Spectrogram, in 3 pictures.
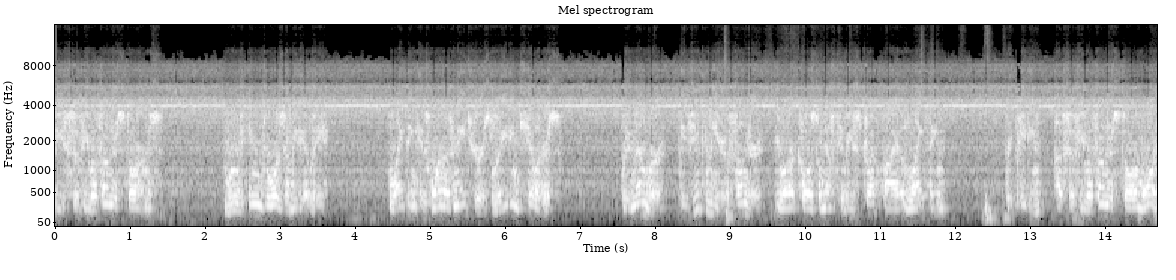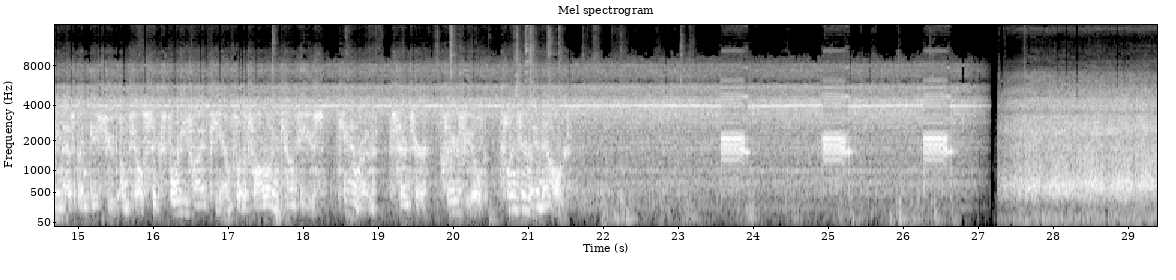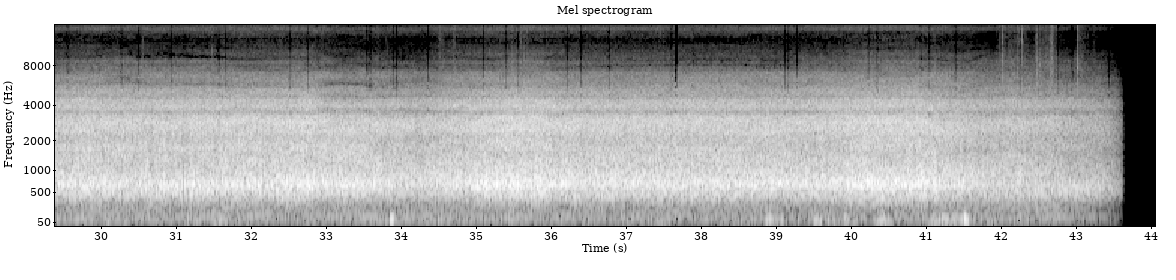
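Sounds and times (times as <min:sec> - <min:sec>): radio static hiss: 0:00.0 - 0:43.6
warbling data bursts: 0:07.6 - 0:25.6, 0:26.2 - 0:27.1.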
